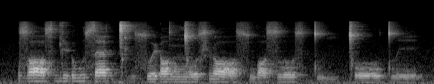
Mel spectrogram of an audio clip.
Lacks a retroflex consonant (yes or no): no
